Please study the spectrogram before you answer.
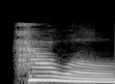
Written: howel

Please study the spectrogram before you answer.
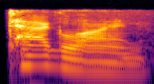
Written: tagline

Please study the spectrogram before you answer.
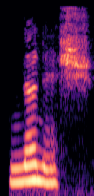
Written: nunnish

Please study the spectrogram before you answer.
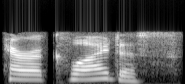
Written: Heraclitus

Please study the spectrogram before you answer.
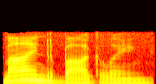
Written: mind-boggling

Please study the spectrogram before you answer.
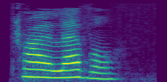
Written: trilevel

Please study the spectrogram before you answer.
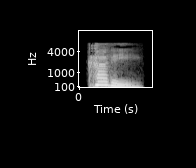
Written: cutty

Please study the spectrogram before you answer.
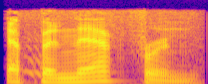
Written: epinephrin

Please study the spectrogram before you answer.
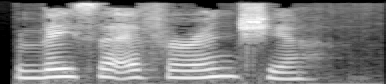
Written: vasa efferentia

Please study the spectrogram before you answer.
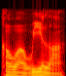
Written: Coahuila

